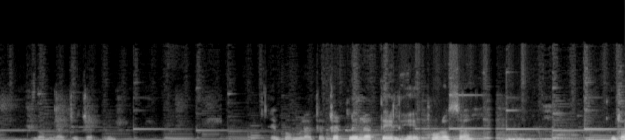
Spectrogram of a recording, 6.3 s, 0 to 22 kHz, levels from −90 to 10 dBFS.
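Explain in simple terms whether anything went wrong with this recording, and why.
Something in the chain most likely switched its volume setting in one step at 3.26 s instead of easing into it. This is a sudden gain jump: from that moment to the end, the sound and its background noise both become clearly louder at once.

At 4.19 s, 4.62 s and 4.89 s, short stalls from a late packet occur. A piece of audio arrived late, so the receiver held the last bit of sound until it caught up. Each moment is stretched by roughly 17, 21 and 65 milliseconds.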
